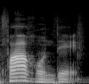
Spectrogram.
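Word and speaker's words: Pfarrer: 목사가 독일어는 파거인데 이것도 발음이 어려워요. 이게 P랑 F랑 아무튼 이게 같이 있어가지고 이게 잘못 발음하면 파거 운전자가 됩니다.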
